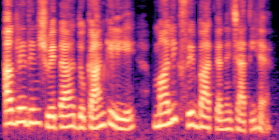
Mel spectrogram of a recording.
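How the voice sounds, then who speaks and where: Fast-paced woman storyteller. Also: medium pitch, expressive, no room sound. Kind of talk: scripted narration.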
